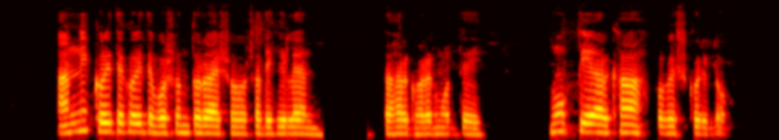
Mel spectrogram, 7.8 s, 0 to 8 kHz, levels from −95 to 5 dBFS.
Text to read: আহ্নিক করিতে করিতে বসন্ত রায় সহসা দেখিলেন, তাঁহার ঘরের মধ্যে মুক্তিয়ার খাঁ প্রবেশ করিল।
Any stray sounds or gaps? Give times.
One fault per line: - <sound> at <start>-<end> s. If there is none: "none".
none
